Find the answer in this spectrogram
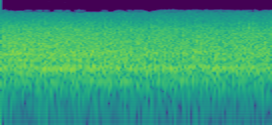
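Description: Football stadium crowd cheering and applauding at the final whistle, a steady wash of noise celebrating the home side's win.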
